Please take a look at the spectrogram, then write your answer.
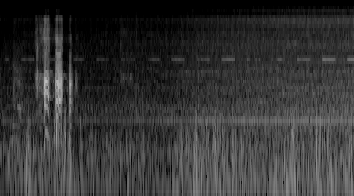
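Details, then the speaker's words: Truck being moved with alarms going off: faint, evenly spaced high beeps about twice a second over engine rumble and street noise, a normal reversing alarm. "I'm a man out here got his truck moving all the alarms going off"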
